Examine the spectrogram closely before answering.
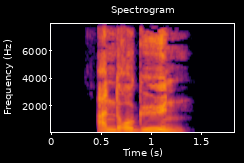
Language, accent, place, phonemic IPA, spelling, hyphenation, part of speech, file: German, Germany, Berlin, /andʁoˈɡyːn/, androgyn, an‧d‧ro‧gyn, adjective, De-androgyn.ogg
- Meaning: androgynous (possessing qualities of both sexes)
